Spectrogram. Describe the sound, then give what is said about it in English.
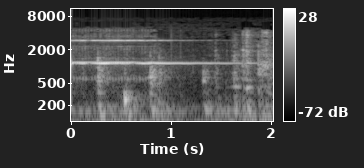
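A steady, high electric ring, like a doorbell buzzing continuously for about a second, then fading under murmuring voices and shuffling sounds. “Who do you suppose that can be at the door?”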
